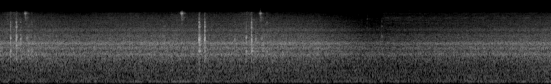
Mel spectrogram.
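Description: Opened Western Digital 500 GB hard drive running with its cover off: the spinning platters give a steady hiss, and the head actuator clicks sharply near the start, around two seconds in and again half a second later, dipping briefly after that. The heads have crashed onto the platter surface, so the drive clicks instead of reading.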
